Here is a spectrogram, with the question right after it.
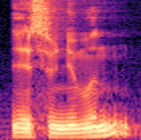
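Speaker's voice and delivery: ordinary delivery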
